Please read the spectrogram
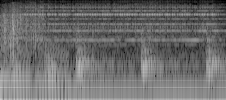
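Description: A sustained, bright ringing tone like a bell, held steady, over cartoon background music with low bass notes.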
